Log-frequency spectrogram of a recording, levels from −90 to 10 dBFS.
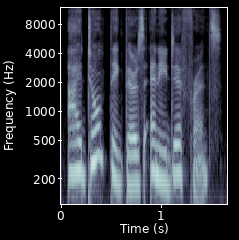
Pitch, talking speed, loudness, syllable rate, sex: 220 Hz, 215 wpm, -17 LUFS, 7.5 syllables/s, female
